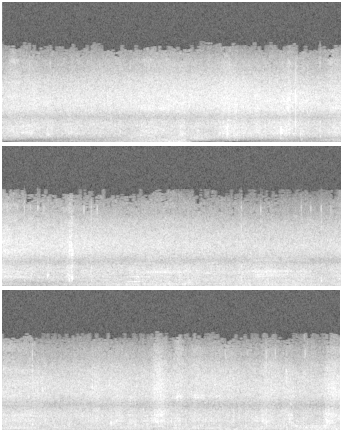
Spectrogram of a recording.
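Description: Wind blows outdoors and rustles the leaves.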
